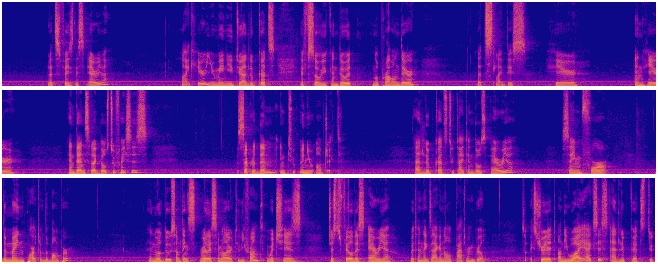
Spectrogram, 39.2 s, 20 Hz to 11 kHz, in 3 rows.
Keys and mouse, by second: 0.0-1.0 typing, 1.4 middle click, 1.7 Tab, 2.1 z, 2.4 z, 3.1 alt+a, 4.5 middle click, 5.1 Tab, 5.4 middle click, 5.7 z, 6.3 click, 7.1 click, 7.5 z, 8.0 g, 9.5 z, 9.7 a, 10.4 z, 10.8 g, 12.0 z, 12.3 a, 12.4 middle click, 12.8 3, 13.9 shift+click, 14.4 z, 14.9 z, 15.5 middle click, 16.0 z, 16.3 middle click, 17.9 Tab, 18.3 alt+a, 18.6 click, 19.6 Tab, 20.1 ctrl+r, 21.5 ctrl+r, 22.4 Tab, 23.0 Tab, 23.3 ctrl+r, 26.7 ctrl+r, 28.7 click, 29.2-31.8 typing, 33.2 Tab, 34.1 middle click, 34.7 Tab, 34.9 a, 35.4 middle click, 35.7 e, 37.1 middle click, 37.6 ctrl+r, 39.0 ctrl+r.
